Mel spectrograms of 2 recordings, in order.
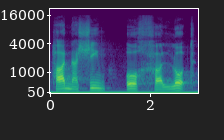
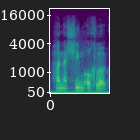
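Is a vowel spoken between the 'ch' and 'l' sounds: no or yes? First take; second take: yes; no. First: A vowel is sounded between 'ch' and 'l'. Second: No vowel is sounded between 'ch' and 'l'. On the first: The speaker calls it wrong. "or forgive me" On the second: The speaker calls it right. "the syllable's not sounded"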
